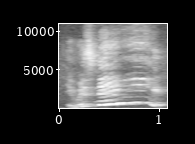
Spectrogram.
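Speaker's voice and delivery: high, slow, drawn-out put-on voice; mock squeaky confession. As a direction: squeak it out like a guilty cartoon. Mock reveal of the quote's author.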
